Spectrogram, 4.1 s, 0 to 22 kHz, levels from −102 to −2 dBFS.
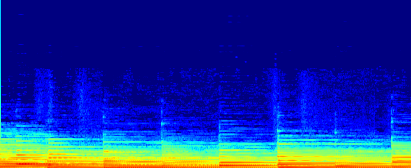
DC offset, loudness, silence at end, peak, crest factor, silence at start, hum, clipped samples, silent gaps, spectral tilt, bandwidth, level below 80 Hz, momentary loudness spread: under 0.1%; -21 LUFS; 0 s; -6 dBFS; 14 dB; 0 s; none; under 0.1%; none; -11 dB/octave; 4.7 kHz; -48 dBFS; 6 LU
